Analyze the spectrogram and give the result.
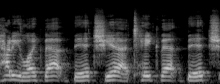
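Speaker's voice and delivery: ordinary talk, nothing marked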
